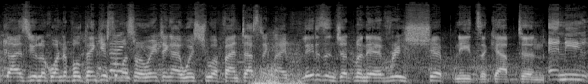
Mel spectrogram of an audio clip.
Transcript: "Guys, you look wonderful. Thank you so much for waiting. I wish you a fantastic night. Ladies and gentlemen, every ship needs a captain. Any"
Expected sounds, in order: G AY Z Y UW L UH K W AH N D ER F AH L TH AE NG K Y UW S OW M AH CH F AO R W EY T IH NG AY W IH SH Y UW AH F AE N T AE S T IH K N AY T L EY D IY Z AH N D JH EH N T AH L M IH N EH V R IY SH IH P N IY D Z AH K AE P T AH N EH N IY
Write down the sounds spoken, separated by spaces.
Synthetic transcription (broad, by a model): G AY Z Y UW L UH K W AH N D ER F AH L T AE NG K Y UW S OW M AH CH F AO R W EY T IH NG AY W IH SH Y UW AH F AE N T AE S T IH K N AY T L EY D IY Z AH N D JH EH N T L M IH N EH V R IY SH IH P N IY D Z AH K AE P T AH N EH N IY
